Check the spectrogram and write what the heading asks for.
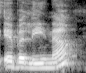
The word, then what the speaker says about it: Ewelina: Yes, so she's Polish and the W is spelled as a V, so it's Ewelina.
